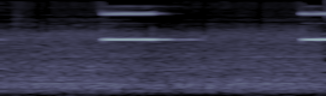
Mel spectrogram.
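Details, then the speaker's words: Germanica portable induction cooker switched on with no pot on the plate: short high beeps about a second apart over a soft fan hum; it refuses to heat, signalling no pan detected. "now on cool it's not doing anything so heating immediately not happy no pot makes sent"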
